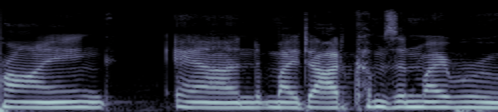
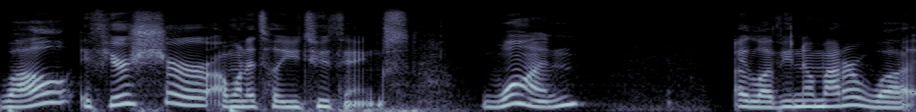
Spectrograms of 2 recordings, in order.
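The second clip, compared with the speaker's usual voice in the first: ordinary talk, nothing marked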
